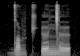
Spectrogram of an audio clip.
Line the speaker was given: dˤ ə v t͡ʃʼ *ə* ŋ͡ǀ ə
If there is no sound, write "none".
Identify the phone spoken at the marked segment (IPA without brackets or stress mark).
ə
